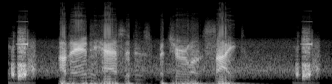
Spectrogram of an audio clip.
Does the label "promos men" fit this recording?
No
